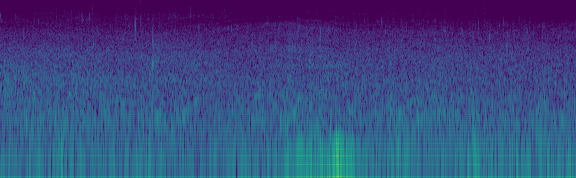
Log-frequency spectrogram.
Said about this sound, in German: Weil du vielleicht gehört hast, wie das Meer rauscht.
